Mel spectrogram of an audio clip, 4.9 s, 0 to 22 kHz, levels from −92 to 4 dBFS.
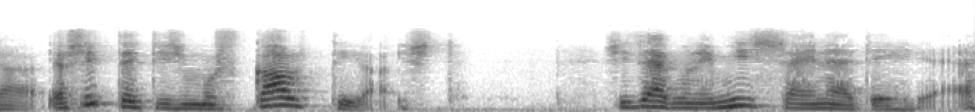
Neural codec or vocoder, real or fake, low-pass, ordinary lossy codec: codec, 16 kHz, 0.9 kbps, LongCat-Audio-Codec; fake; 7.2 kHz; AAC, 24 kbps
